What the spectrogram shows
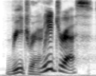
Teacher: red dress becomes almost one word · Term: linking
